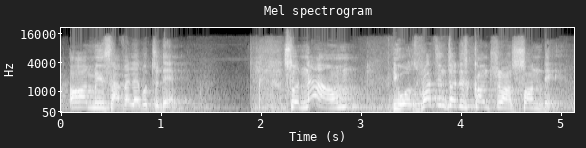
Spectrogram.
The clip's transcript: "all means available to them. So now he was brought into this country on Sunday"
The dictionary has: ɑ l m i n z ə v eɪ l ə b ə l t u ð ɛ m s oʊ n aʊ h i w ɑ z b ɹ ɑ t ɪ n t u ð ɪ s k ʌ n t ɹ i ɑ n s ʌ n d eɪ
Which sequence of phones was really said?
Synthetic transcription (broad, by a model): ɑ l m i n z ə v eɪ l ə b ə l t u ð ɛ m s oʊ n aʊ h i w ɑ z ɹ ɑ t ɪ n t u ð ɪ s k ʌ n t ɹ i ɑ n s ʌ n d eɪ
